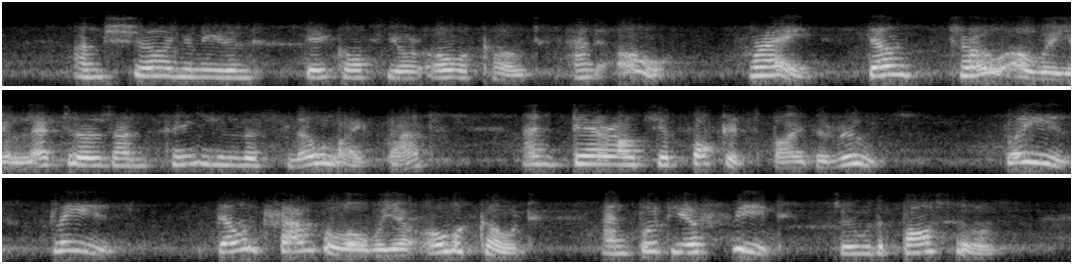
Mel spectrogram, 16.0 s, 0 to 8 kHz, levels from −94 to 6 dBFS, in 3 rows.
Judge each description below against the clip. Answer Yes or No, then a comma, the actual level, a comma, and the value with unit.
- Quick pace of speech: No, average, 170 wpm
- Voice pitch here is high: Yes, high, 240 Hz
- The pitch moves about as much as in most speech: Yes, average, 4.2 semitones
